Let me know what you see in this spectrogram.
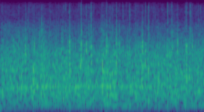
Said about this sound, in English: Big round of applause for Bettina.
